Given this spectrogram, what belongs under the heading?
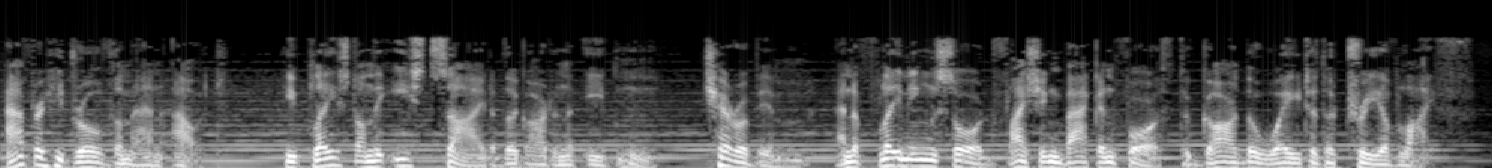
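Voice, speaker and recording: A man narrates scripture as a solemn storyteller. His voice is exceptionally low and gravelly, rising and falling expressively in a scripted dramatic reading. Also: big pitch swings, moderate pace. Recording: dull sound with music bed.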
